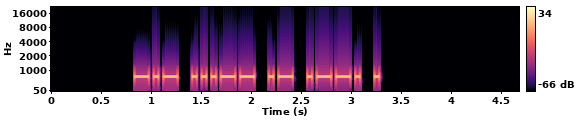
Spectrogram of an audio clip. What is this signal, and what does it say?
Morse code, heard as a keyed tone, about 25 wpm, 700 Hz. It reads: K3APE
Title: USA Call Signs - 5 Characters - 2x Character Spacing - 25wpm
